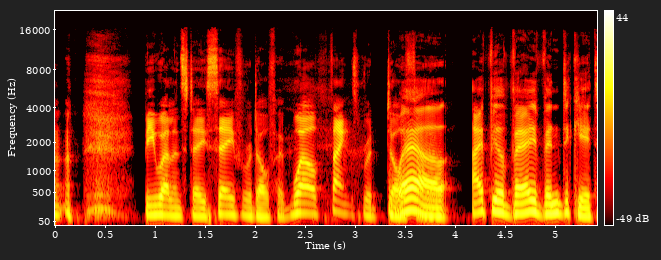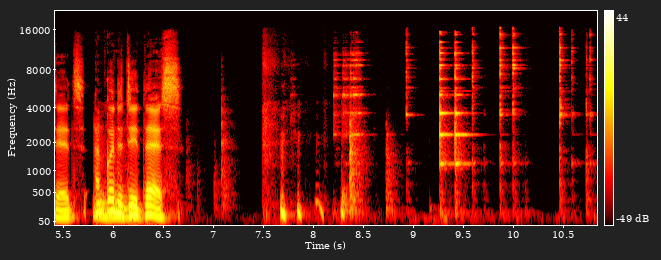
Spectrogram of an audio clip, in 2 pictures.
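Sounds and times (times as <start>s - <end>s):
speech: 0.0s - 6.8s, 7.5s - 8.5s
glass dinging and clinking: 8.2s - 10.8s.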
